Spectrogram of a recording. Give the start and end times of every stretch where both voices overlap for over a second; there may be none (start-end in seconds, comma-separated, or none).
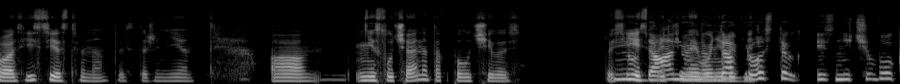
6.1-7.6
